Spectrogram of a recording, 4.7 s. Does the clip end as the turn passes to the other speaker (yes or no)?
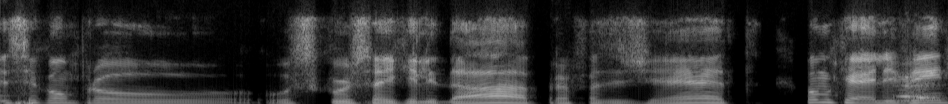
no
